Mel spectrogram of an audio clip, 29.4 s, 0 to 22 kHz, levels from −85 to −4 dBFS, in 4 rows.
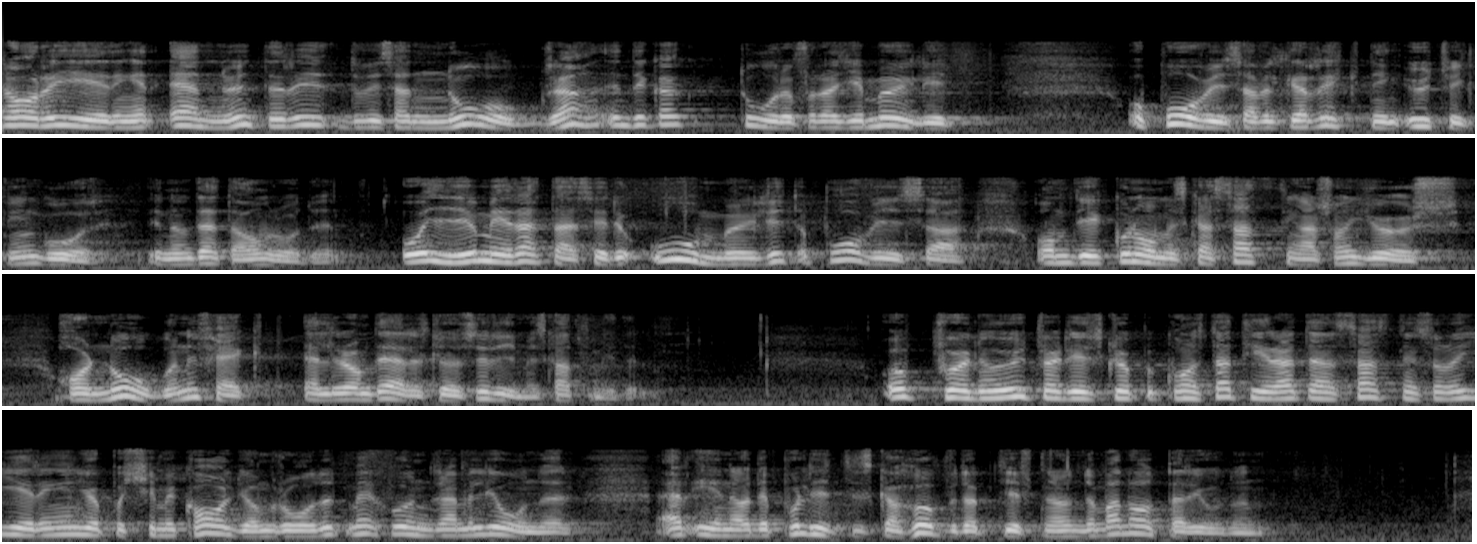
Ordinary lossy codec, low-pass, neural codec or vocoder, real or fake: none; 7.2 kHz; none; real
